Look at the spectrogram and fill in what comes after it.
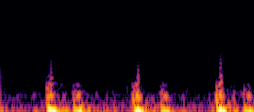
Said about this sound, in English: I forgot that the heart doesn't beat in tempo.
